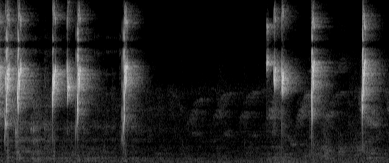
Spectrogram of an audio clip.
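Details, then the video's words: Call of a female lovebird used to lure others into long trilling; paired and single high, sharp chirps in two groups, the second group after a long silence, each note short and squeaky. "Pancingan Burung Lovebird Betina! Bakal Langsung Respon Lovebird Segala Kondisi Auto Ngekek Panjang"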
